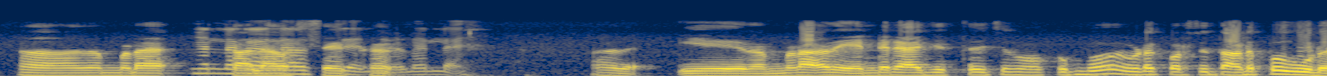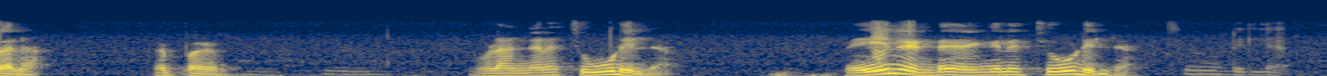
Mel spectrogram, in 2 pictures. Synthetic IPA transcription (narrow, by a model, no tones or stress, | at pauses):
nɐmːuɽe̞kɐlɐaʋɐsɐɐkːɐ | ɐðeinɐmːuɽeɐðɨende̞ɾaːd͡ʑjɐt̪ːɨʋɐt͡ɕːɨno̞ːkːumbo̞ːiʋiɽe̞kurɐt͡ɕːɨt̪ɐɽupːɐkuːɽuðɐlɐ̰ | epːoːɻum | iʋiɽeːŋːɐne̞t͡ɕuːɽilːɐ̰ | ʋe̞jnuɳɖɨeŋɡilumt͡ɕuːɽilːɐ̰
